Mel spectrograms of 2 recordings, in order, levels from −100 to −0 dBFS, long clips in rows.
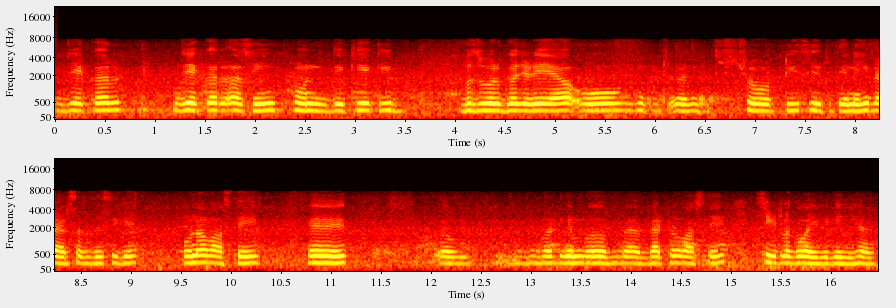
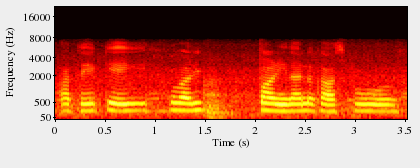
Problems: background sounds at intervals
